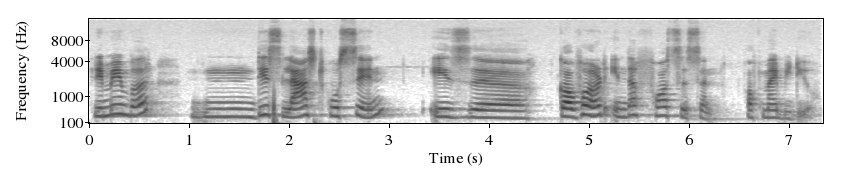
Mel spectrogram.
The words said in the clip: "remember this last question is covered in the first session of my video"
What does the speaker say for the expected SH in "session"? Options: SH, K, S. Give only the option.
S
